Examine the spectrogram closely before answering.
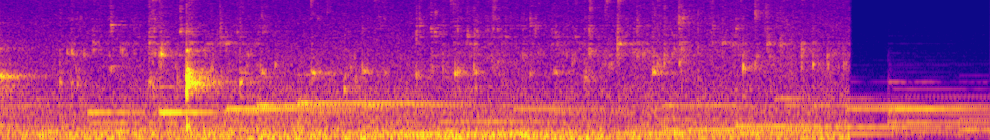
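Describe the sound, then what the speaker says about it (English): Homemade cheese pressed under a heavy object drains on a plate, liquid falling in sparse faint drips with one sharper drop early, quiet and close, before cutting to near silence. "let the cheese drain well and cool"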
